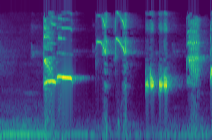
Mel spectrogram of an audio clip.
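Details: A national-champion contest orange-headed thrush (Geokichla citrina) sings loud, varied phrases: a harsh burst, a sliding whistle, then a quick run of high chattering notes over a faint low hum.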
